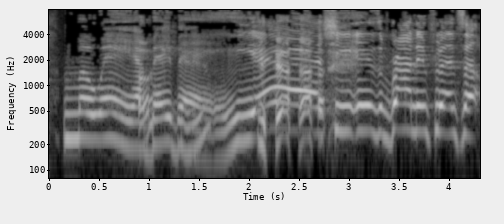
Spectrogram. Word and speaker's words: Moet Abebe: the name that tt loves you want to pronounce her name it's moay a baby she is a brand influencer on her personality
